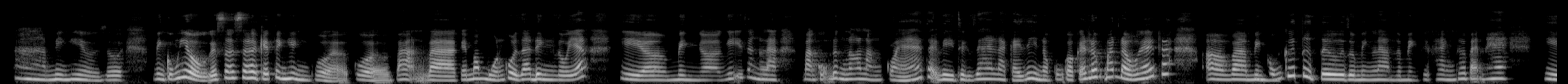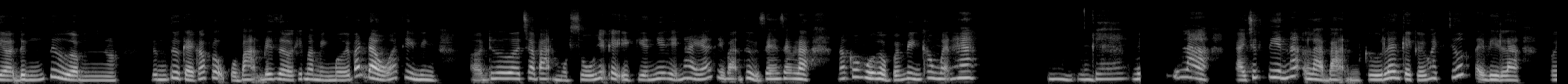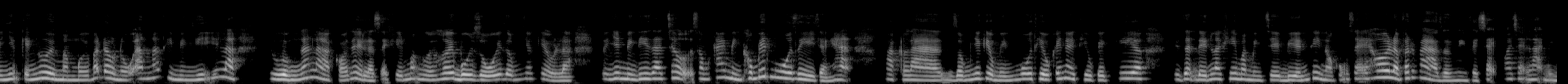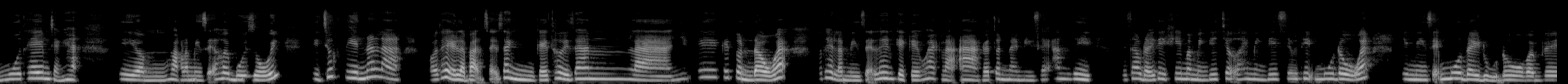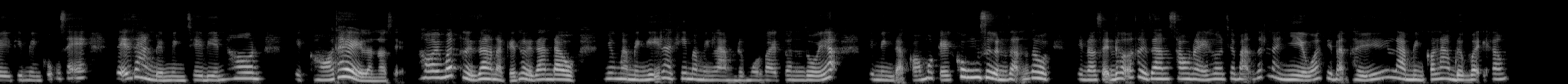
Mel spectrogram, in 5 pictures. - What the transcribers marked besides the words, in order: other background noise; tapping; unintelligible speech; unintelligible speech
- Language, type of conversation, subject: Vietnamese, advice, Làm sao để cân bằng dinh dưỡng trong bữa ăn hằng ngày một cách đơn giản?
